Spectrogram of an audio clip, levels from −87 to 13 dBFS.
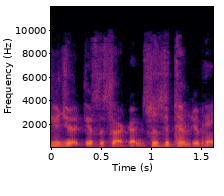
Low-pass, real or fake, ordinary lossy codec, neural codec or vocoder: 9.9 kHz; fake; AAC, 48 kbps; autoencoder, 22.05 kHz, a latent of 192 numbers a frame, VITS, trained on one speaker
